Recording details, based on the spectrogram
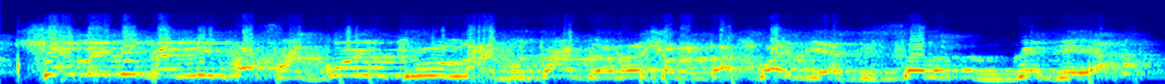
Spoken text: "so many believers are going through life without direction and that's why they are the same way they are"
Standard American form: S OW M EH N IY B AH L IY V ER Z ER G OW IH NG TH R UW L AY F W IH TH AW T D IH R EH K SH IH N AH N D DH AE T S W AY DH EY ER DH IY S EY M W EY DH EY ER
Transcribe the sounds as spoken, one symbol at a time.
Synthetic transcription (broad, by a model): S OW M EH N IY B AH L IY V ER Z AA G OW IH NG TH R UW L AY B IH T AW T D IH R EH K SH IH N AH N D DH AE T S W AY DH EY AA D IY S EY M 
